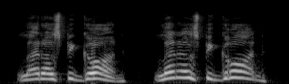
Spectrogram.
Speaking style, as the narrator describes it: cried Fouquet

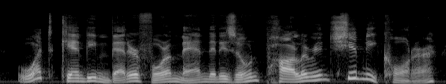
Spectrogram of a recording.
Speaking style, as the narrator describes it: asked the old gentleman rather testily

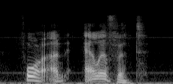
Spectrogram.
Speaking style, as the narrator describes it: cried Passepartout

